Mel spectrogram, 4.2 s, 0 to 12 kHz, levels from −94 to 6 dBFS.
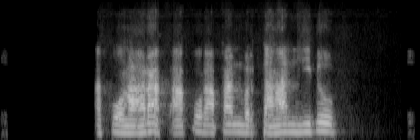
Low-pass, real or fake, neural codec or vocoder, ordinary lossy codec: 10.8 kHz; fake; codec, 24 kHz, 0.9 kbps, WavTokenizer, medium music audio release; Opus, 16 kbps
